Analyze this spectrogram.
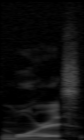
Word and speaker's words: Morais: I guess the I or the A kind of throws everybody off, but the proper way to pronounce it is just Morris.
